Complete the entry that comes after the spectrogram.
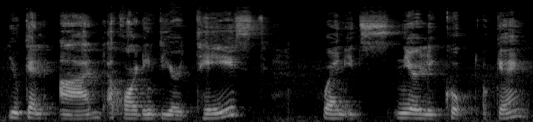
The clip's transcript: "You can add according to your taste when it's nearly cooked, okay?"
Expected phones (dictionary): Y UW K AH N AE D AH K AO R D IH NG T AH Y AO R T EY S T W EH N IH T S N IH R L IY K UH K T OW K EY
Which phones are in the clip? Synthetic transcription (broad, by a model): Y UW K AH N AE D AH K AO R D IH NG T AH Y AO R T EY S T W EH N IH T S N IH R L IY K UH K T OW K EY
